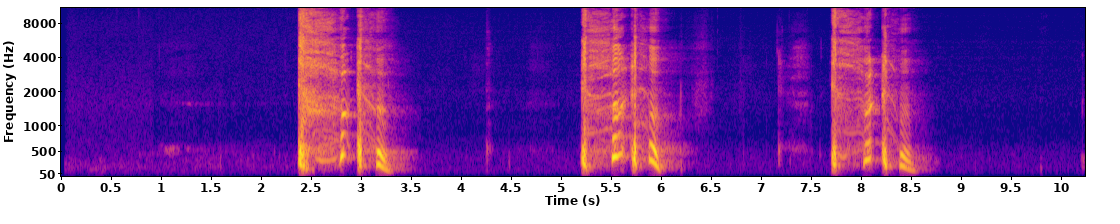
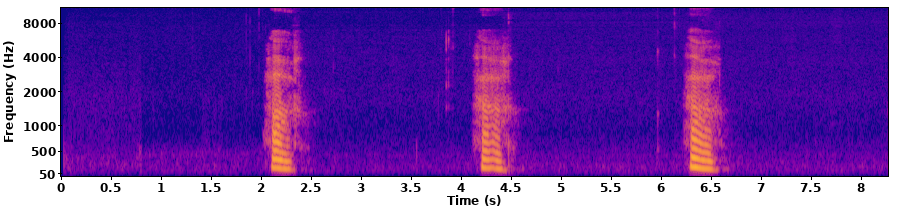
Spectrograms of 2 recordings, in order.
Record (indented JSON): {
  "three_cough_length": "10.2 s",
  "three_cough_amplitude": 31110,
  "three_cough_signal_mean_std_ratio": 0.27,
  "exhalation_length": "8.3 s",
  "exhalation_amplitude": 9330,
  "exhalation_signal_mean_std_ratio": 0.21,
  "survey_phase": "beta (2021-08-13 to 2022-03-07)",
  "age": "45-64",
  "gender": "Female",
  "wearing_mask": "No",
  "symptom_none": true,
  "smoker_status": "Ex-smoker",
  "respiratory_condition_asthma": false,
  "respiratory_condition_other": false,
  "recruitment_source": "REACT",
  "submission_delay": "2 days",
  "covid_test_result": "Negative",
  "covid_test_method": "RT-qPCR",
  "influenza_a_test_result": "Negative",
  "influenza_b_test_result": "Negative"
}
